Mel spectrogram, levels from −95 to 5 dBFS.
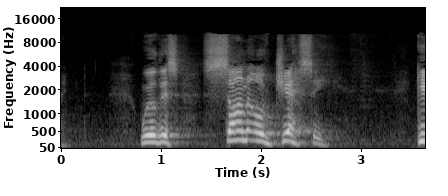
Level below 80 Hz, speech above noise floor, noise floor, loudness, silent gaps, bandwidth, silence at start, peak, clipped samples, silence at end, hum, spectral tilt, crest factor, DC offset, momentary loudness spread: -76 dBFS; 40 dB; -64 dBFS; -24 LUFS; none; 10.5 kHz; 0.8 s; -4 dBFS; under 0.1%; 0 s; none; -4.5 dB/octave; 20 dB; under 0.1%; 14 LU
